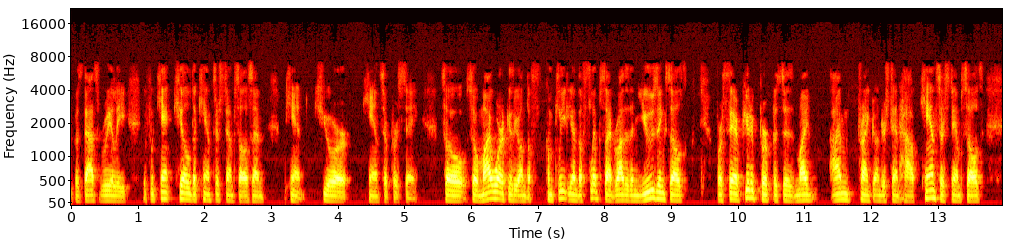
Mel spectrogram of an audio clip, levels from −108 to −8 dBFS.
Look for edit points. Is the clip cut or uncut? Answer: cut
